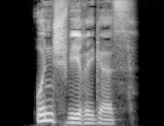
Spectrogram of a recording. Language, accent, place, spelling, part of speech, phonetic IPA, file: German, Germany, Berlin, unschwieriges, adjective, [ˈʊnˌʃviːʁɪɡəs], De-unschwieriges.ogg
- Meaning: strong/mixed nominative/accusative neuter singular of unschwierig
